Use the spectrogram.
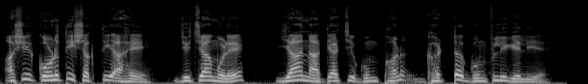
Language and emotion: Marathi, neutral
